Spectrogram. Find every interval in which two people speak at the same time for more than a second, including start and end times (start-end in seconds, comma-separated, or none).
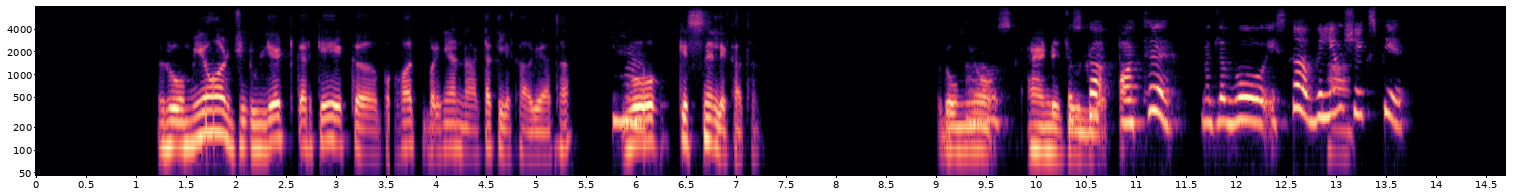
none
